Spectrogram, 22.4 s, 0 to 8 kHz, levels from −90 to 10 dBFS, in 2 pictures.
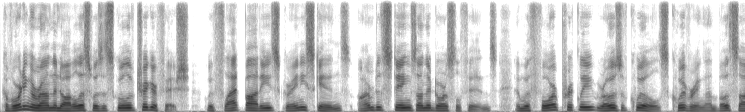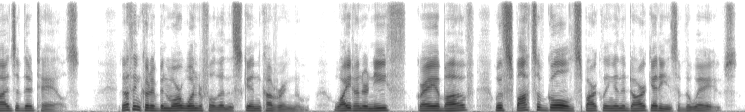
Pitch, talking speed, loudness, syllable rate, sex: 145 Hz, 165 wpm, -17 LUFS, 4.5 syllables/s, male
